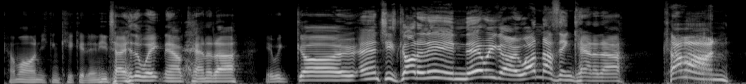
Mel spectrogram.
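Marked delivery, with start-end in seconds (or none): 2.6-7.3 high, loud goal call; triumphant commentary. Real, not acted. Fan calling Canada's successful penalty, triumphant. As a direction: cheer the score in, loud and high.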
